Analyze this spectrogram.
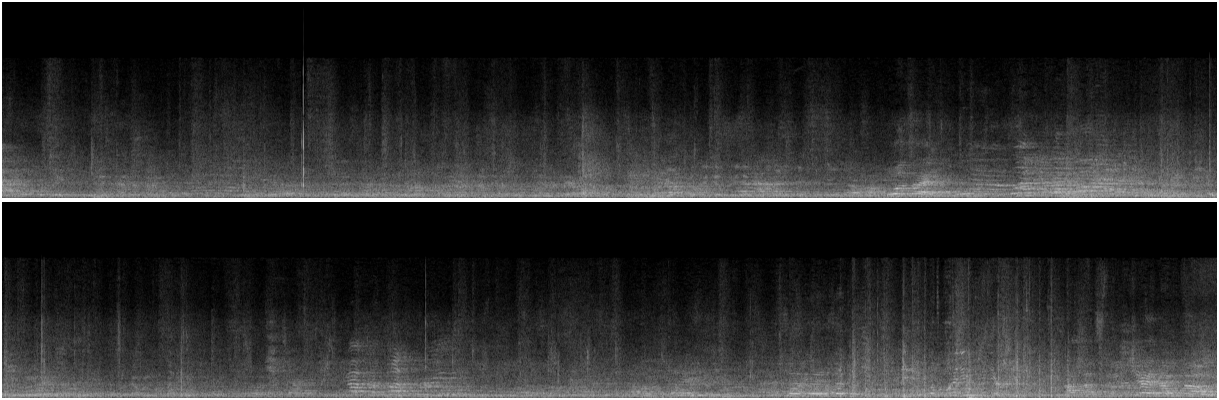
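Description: Spectators shout and call out loudly in an echoing hall.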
